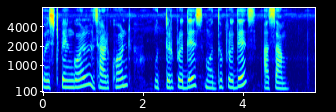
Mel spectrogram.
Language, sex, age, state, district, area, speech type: Santali, female, 18-30, West Bengal, Birbhum, rural, spontaneous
